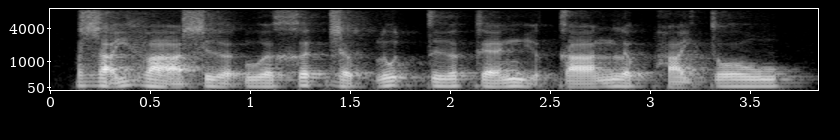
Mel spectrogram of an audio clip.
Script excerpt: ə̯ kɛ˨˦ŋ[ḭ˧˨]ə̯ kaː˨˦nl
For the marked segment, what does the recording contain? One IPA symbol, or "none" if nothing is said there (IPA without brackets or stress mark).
ḭ˧˨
